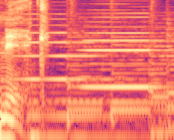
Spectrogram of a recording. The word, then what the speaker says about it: Nyx: And the X is pronounced as K in Nick.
